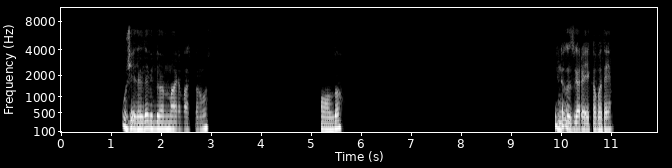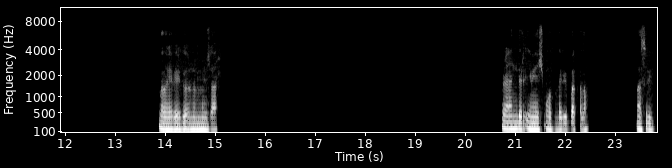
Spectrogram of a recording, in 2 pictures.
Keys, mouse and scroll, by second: 9.6 space, 10.3 drag, 11.0-14.5 middle drag, 15.9-17.1 drag, 17.2 space, 20.4 space, 21.4-23.8 drag.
